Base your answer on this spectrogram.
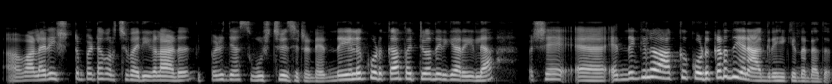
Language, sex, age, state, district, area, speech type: Malayalam, female, 18-30, Kerala, Kozhikode, urban, spontaneous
